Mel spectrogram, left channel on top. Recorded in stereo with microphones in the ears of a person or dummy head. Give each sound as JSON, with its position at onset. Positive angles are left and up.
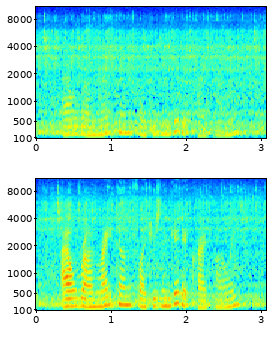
{"t": 0.3, "sound": "a woman speaking", "side_deg": -40, "distance_m": 0.6}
